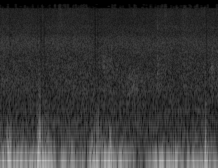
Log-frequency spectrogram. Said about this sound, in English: I feel like we've reached the end of the rainfall, but there could be more. So far, a pretty heavy storm.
